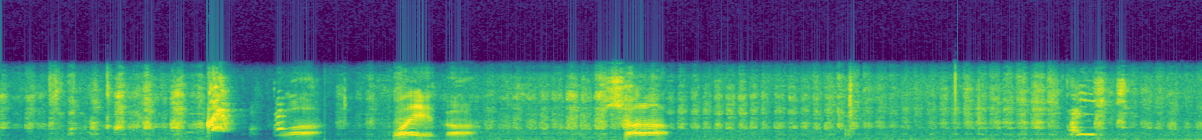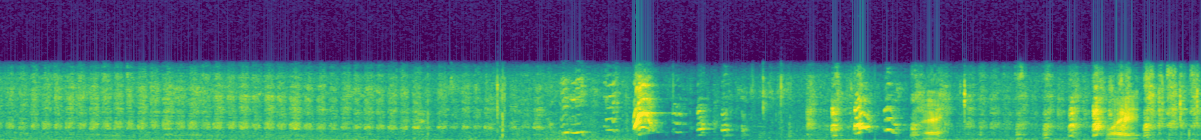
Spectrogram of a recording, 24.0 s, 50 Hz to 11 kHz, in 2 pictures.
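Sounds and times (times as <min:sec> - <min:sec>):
dog panting: 0:00.0 - 0:24.0
dog whining: 0:10.5 - 0:11.5, 0:17.3 - 0:23.5.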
